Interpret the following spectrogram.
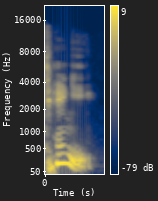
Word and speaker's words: tangy: clingy or this word Tangy we have the same sound it's the nasal sound only Tangy Tangy it's not Tangy it's Tangy Tang is a flavor when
